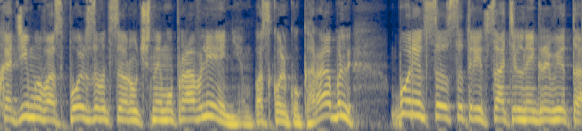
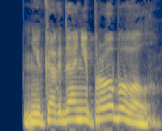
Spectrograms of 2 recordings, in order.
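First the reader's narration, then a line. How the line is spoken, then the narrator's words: Gloomy reply. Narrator (Russian): мрачно ответил Холл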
